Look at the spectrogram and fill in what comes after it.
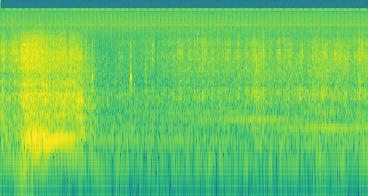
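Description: A car engine revs briefly, rising in pitch, then settles into a steady idle. A sharp click comes near the end.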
